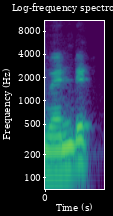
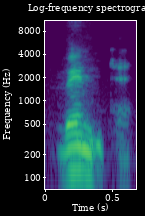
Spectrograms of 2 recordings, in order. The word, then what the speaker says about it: Wendt: वेंडिट ठीक बोला मैंने क्या या बोलते हैं? वेंट ओके अच्छा डी को साइलेंट करना पड़ेगा। जर्मन कंपनी है ये।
